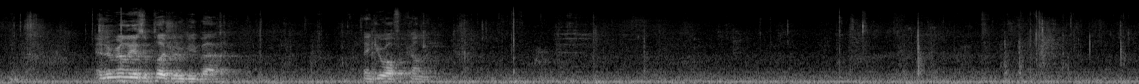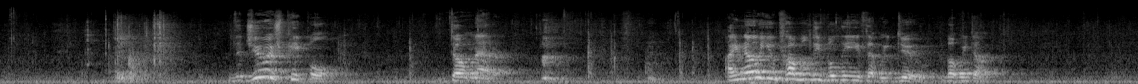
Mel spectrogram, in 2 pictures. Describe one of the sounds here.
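A man speaks slowly and expressively through a microphone, with long pauses.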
